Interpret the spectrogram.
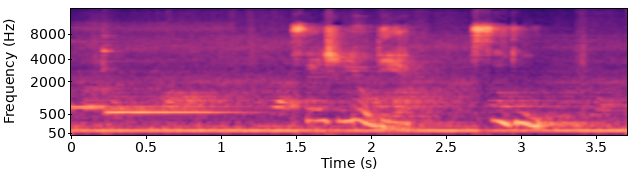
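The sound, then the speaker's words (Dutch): A short electronic chime tone sounds, then an automated voice makes a brief announcement in Mandarin, all over a steady low machine hum, from a metro gate in China that measures a passenger's temperature and announces it. “En als je daar dus in de metro bent, dan ga je door een poortje en dan wordt je temperatuur gemeten. En die wordt meteen dus omgeroepen.”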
